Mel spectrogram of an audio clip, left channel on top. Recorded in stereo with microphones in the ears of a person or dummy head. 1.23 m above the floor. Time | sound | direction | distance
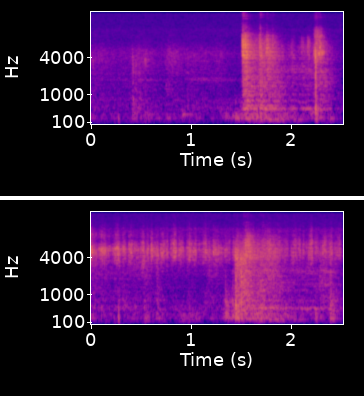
1.5 | a cupboard door | 80° left | 2.0 m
